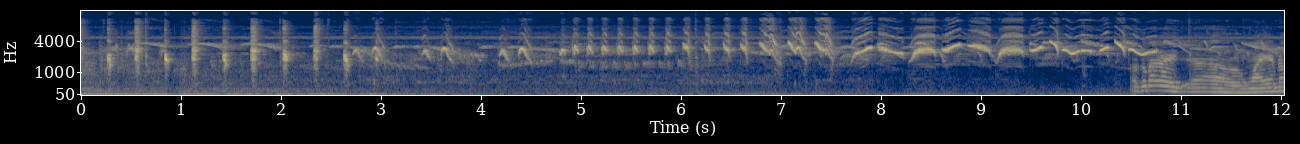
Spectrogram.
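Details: Caged Chinese hwamei kept as a songbird, singing well in a full, structured song: rapid runs of sharp repeated chirps, then varied loud whistled and buzzy phrases; a man starts talking near the end.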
